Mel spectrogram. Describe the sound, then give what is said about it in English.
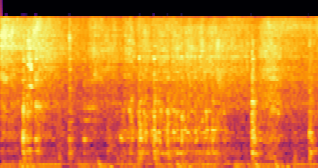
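Fish fries in a pan in a cooking demonstration, with a steady bright sizzle and scattered small crackles and pops. No voices are heard over it. “My fish, I think, is just about done. I'm just going to give it one last second on the other side.”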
